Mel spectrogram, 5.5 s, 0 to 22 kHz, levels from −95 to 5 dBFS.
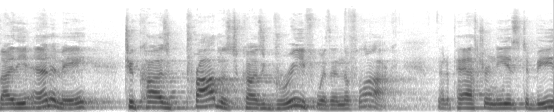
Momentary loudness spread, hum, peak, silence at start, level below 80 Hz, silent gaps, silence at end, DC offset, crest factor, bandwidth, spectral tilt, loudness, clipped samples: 11 LU; none; -12 dBFS; 0 s; -80 dBFS; none; 0 s; under 0.1%; 16 dB; 13 kHz; -7.5 dB/octave; -29 LUFS; under 0.1%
